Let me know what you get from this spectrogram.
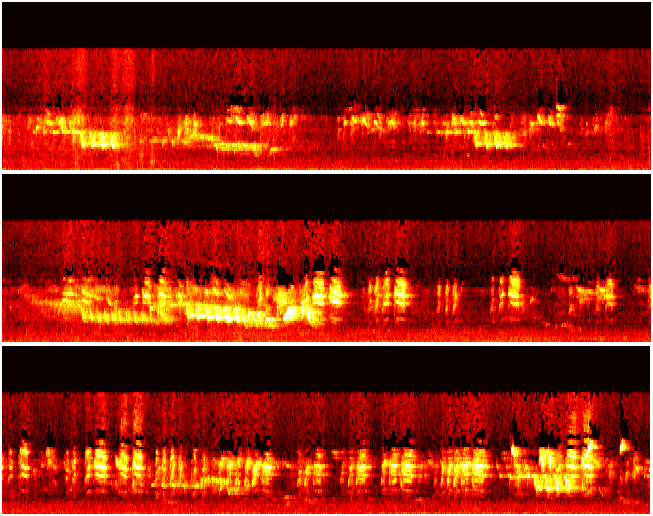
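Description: Birds chirping and calling in short repeated phrases, busiest about eleven to fourteen seconds in, over a steady low background rumble.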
